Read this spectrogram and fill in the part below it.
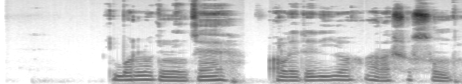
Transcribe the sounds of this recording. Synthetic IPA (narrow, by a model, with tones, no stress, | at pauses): i˦ɡ͡bɔ˦lo˦ɡɪ˨nɪ˨n̩˨t͡ʃe˦ | ɔ̰˦lɪ˨ɾe˦ɾi˦jɔ˦a˦ɾa˨ʃo˦su˦mʊ˨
